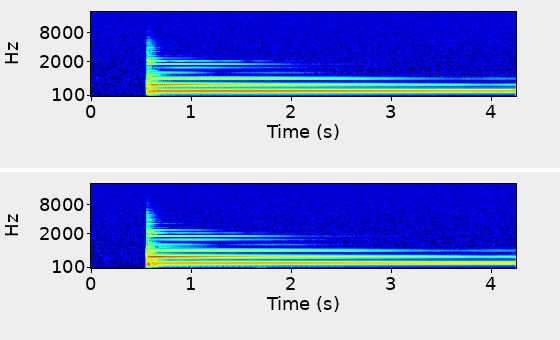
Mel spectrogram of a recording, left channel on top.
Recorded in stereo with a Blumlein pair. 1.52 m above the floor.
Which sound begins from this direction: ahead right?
A guitar, at 0.6 s.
